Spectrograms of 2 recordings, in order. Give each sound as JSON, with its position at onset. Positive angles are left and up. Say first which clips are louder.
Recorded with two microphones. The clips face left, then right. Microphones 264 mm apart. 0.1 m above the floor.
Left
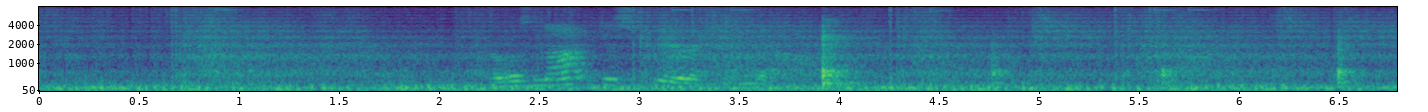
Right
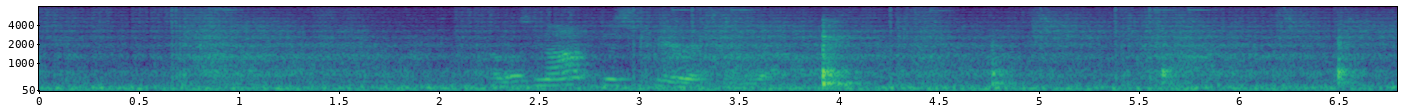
{"t": 2.2, "sound": "a woman speaking", "louder": "left 1 dB", "side_deg": 45, "distance_m": 3.5}
{"t": 3.9, "sound": "footsteps", "louder": "right 2 dB", "side_deg": -10, "distance_m": 5.0}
